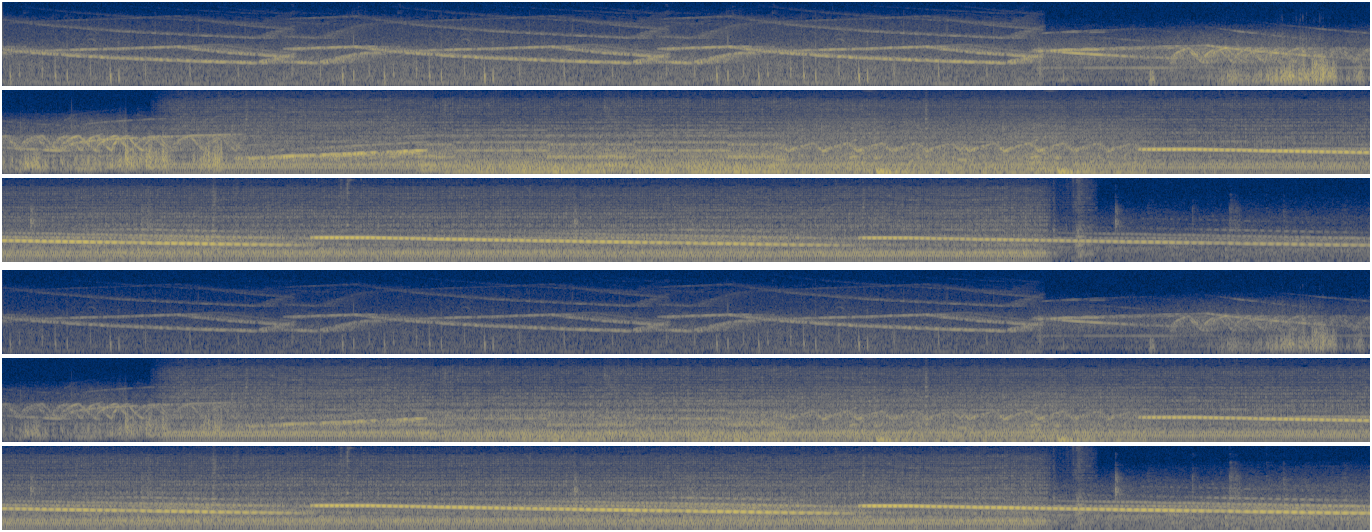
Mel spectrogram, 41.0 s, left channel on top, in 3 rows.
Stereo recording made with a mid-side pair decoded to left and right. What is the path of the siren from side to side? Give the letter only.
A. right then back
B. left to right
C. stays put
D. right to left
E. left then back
B.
